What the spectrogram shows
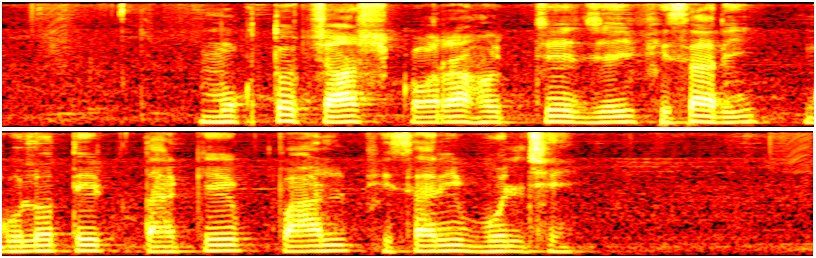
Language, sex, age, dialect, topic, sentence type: Bengali, male, 25-30, Western, agriculture, statement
